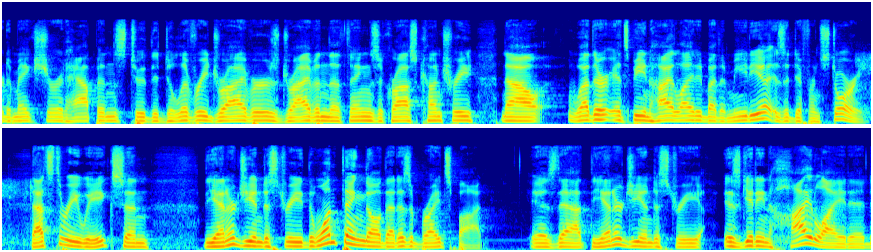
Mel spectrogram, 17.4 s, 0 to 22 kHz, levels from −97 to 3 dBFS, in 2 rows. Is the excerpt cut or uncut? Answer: cut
